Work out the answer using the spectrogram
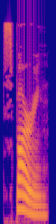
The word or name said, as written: sparring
